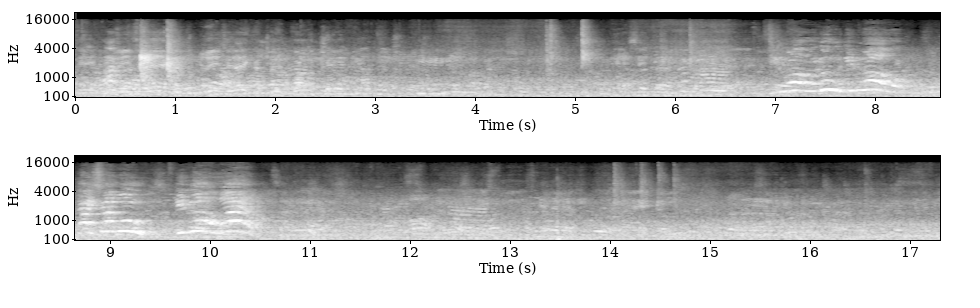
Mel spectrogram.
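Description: Young men shout to each other outdoors, some distance away.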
